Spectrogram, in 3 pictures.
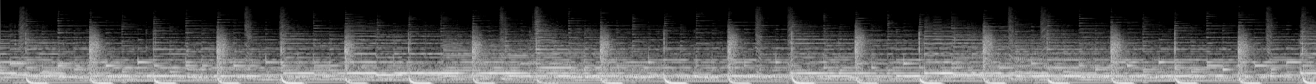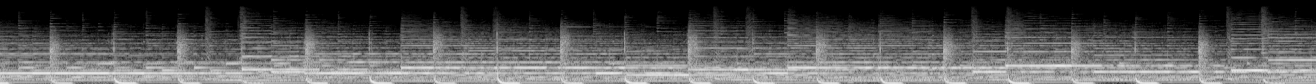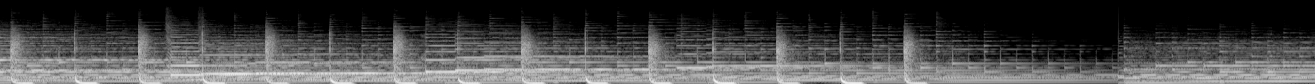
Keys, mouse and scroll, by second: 19.7 alt+click, 27.8 right click, 28.7-30.3 typing, 29.9 right click, 31.6 [, 31.7 [, 33.6-34.0 scroll up 1.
